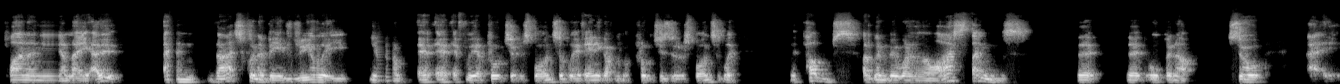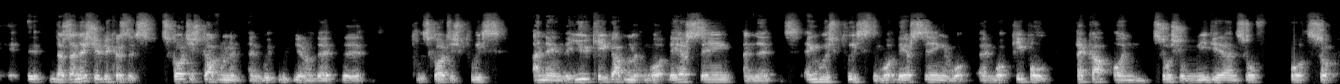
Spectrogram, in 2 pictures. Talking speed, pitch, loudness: 190 wpm, 110 Hz, -13 LUFS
